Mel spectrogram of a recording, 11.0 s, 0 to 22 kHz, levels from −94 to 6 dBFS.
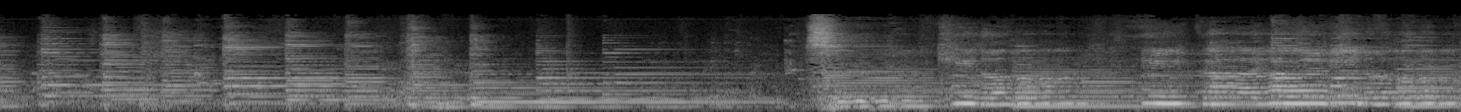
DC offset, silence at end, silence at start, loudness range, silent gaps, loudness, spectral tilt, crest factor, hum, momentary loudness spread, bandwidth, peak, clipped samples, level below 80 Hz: under 0.1%; 0 s; 0 s; 7 LU; none; -31 LUFS; -4.5 dB/octave; 16 dB; none; 12 LU; 13.5 kHz; -14 dBFS; under 0.1%; -62 dBFS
